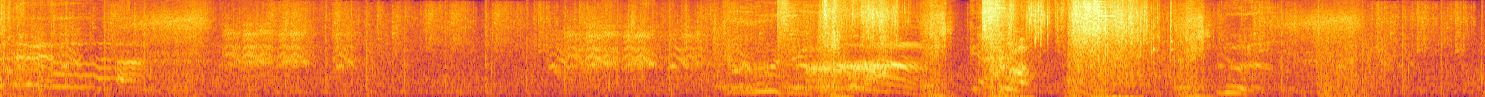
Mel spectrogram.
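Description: Armored footsteps clank quickly on stone.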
